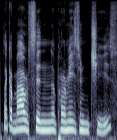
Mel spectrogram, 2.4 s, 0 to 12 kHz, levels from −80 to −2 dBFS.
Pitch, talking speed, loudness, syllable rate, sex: 165 Hz, 180 wpm, -17 LUFS, 5.1 syllables/s, male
